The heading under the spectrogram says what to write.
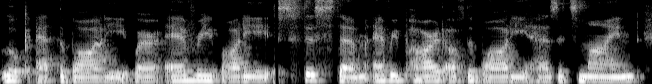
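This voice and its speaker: A woman with a German accent speaks in a very deep, low voice with a dark, mellow tone and monotone, flat intonation. Audible room echo surrounds her. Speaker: dancer and somatic movement teacher. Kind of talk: podcast interview. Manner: halting.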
